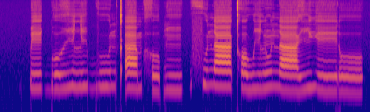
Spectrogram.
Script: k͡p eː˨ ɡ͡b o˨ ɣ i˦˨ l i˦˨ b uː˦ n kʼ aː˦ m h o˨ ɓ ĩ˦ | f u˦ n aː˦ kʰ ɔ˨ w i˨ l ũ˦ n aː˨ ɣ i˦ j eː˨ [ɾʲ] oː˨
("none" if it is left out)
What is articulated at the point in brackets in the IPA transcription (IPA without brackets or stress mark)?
ɾ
